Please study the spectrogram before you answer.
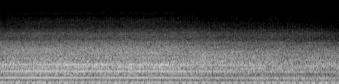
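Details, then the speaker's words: Jeep JK with LS/LT L96 6.2 swap, Camaro SS fan, ECM AC idle compensation: steady idle with faint hum, no dip as AC compressor engages and disengages, fan following AC pressure; normal. "you will notice how rock-solid is idle is you can't even tell when the compressor engages and disengages you can also hear the fan following along with AC pressure"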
